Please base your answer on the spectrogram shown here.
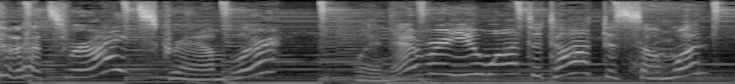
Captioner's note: laughing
